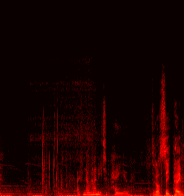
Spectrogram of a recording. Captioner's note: sighs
